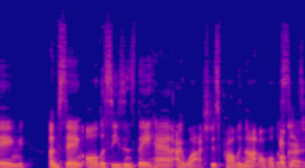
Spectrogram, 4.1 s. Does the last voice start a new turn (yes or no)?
yes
